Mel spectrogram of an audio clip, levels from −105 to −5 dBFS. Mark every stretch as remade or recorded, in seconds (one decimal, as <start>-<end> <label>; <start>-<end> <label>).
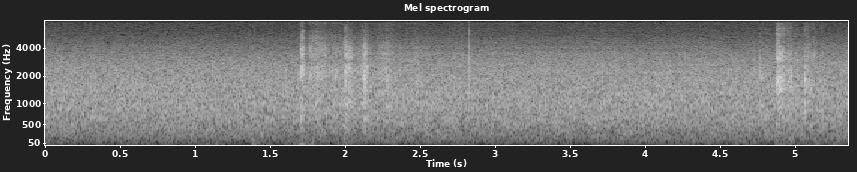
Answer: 0.0-2.1 recorded; 2.1-4.5 remade; 4.5-5.4 recorded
